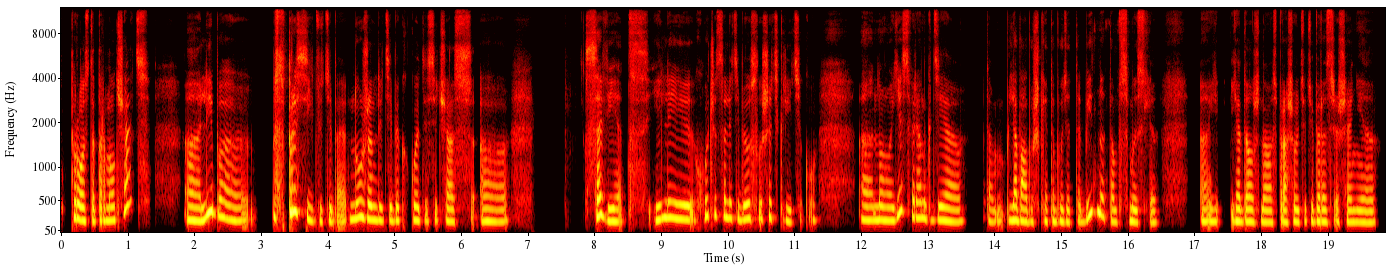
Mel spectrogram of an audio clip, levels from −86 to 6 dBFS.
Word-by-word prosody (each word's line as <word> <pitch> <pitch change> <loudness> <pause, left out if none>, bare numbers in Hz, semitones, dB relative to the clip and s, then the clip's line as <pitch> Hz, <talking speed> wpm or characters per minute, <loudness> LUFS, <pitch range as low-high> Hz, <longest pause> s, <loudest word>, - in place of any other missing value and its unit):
просто 200 -5 +4
промолчать, 205 - -1 0.5
а, 200 -2 +3
либо 230 - +3 0.4
спросить 315 - +4
у 185 - -1
тебя, 185 +3 -2
нужен 220 -1 +3
ли 200 -1 0
тебе 200 0 -1
какой-то 195 0 -3
сейчас, 185 -1 -4
а 185 0 -1 1.1
совет, 190 -8 +2 0.3
или 220 0 +3
хочется 265 0 -4
ли 235 - +1
тебе 220 -2 0
услышать 230 +1 -3
критику. 200 +3 -7 0.6
А, 205 -2 0
но 205 -1 +2
есть 325 - 0
вариант, 235 -2 0
где 195 -3 +1 0.3
там 180 -2 -6
для 200 +1 +3
бабушки 190 0 -1
это 190 - -3
будет 180 -2 -3
обидно 300 - +2
там 180 -7 -4
в - - -12
смысле, 175 -2 -2 0.6
а: 185 - 0
"Й 185 -1 -2
я 190 -1 +3
должна 180 -1 +1
спрашивать 175 +1 -1
у 195 - -4
тебя 190 -1 0
разрешения 175 -1 -1
200 Hz, 125 wpm, -21 LUFS, 185-225 Hz, 1.1 s, просто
